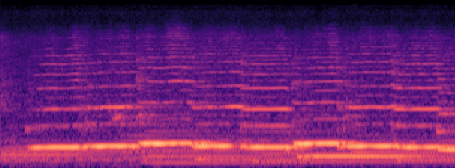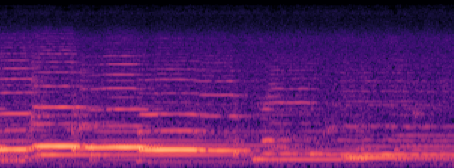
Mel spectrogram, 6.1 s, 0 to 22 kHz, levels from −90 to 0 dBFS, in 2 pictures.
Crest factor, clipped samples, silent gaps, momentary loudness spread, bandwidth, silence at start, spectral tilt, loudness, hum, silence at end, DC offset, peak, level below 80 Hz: 12 dB; under 0.1%; none; 13 LU; 12 kHz; 0 s; -4.5 dB/octave; -21 LUFS; none; 0 s; under 0.1%; -10 dBFS; -64 dBFS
